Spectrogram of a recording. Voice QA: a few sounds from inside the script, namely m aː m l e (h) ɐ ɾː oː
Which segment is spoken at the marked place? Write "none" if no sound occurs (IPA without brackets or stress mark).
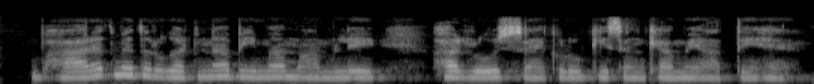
h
